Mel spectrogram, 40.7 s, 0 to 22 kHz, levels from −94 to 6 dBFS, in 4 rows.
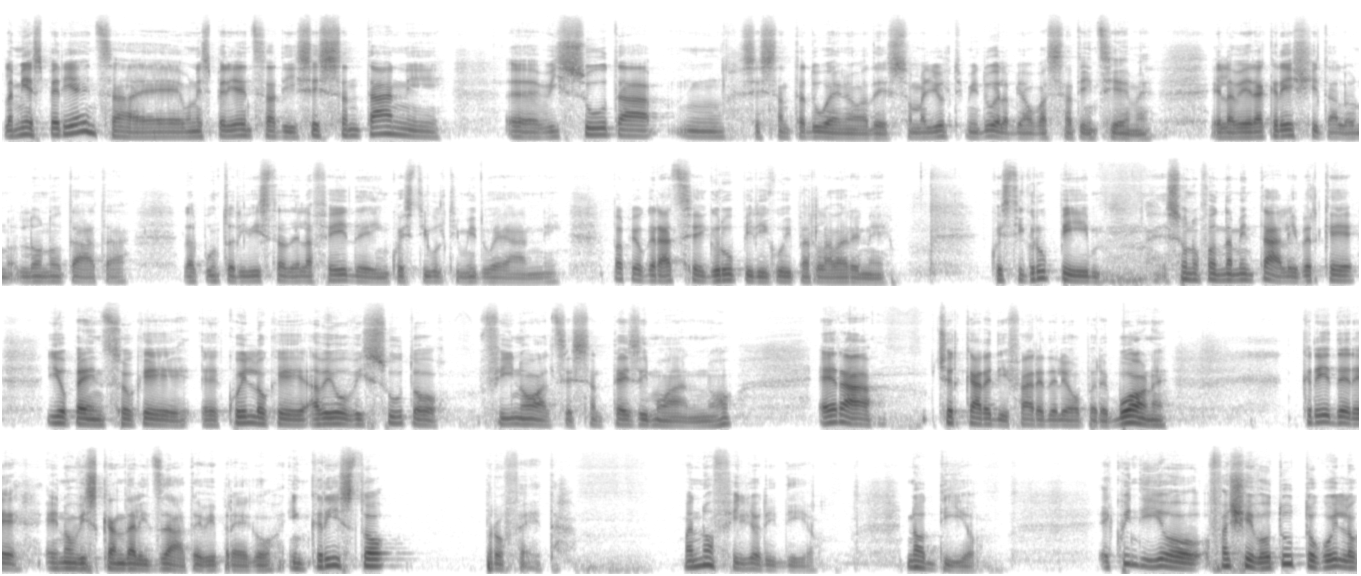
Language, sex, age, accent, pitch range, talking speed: Italian, male, 40-59, native, 100-140 Hz, 135 wpm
